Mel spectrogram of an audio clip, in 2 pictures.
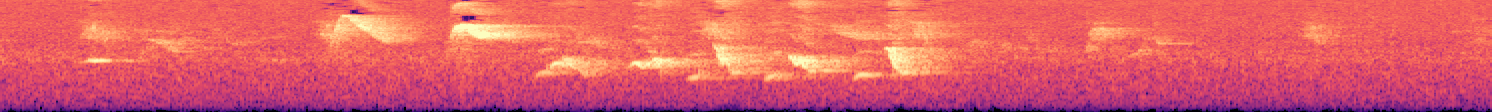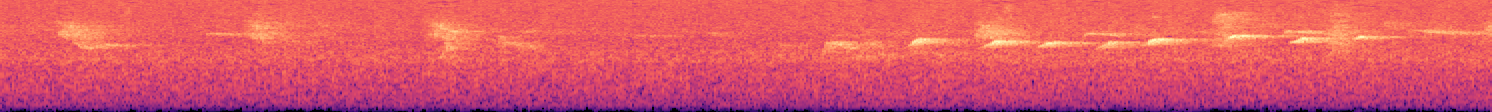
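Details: White-rumped shama song: an energetic burst of rich, varied whistles and chatter, a quieter pause with soft notes, then a rapid series of short high rising notes.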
